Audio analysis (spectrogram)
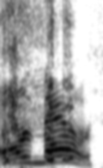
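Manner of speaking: high-pitched fake-Aussie "oh no"; mock Australian accent. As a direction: lean on the silly Australian R. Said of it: "add an R to the end of your words".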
